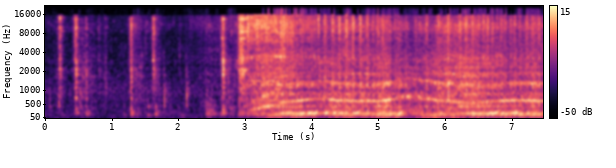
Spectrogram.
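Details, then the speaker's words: Tohatsu M5B 5hp two-stroke outboard pull-started after a new water pump impeller was fitted and the gear linkage adjusted; sharp pull-start clicks, then it catches and settles into a steady buzzy run with slight rising revs, running normally. "Let's fire it up, see if it runs okay."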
